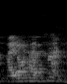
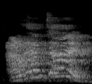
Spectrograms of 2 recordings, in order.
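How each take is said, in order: First: Said in the usual way. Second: I don't have time, pitched high and pressed; mock the excuse, high and exasperated; whiny mock excuse. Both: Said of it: "I hear it all the time".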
